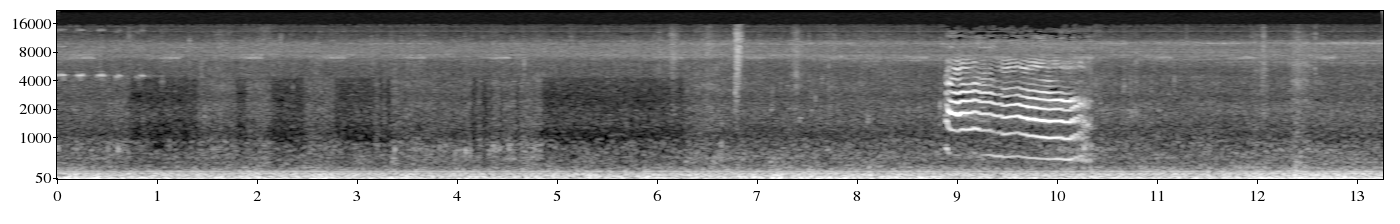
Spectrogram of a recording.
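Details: Black-and-white hachiware stray cat, talkative and rubbing against someone, utters one drawn-out meow of over a second with a wavering, slightly rising pitch, amid a steady low rumble of traffic-like background noise.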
